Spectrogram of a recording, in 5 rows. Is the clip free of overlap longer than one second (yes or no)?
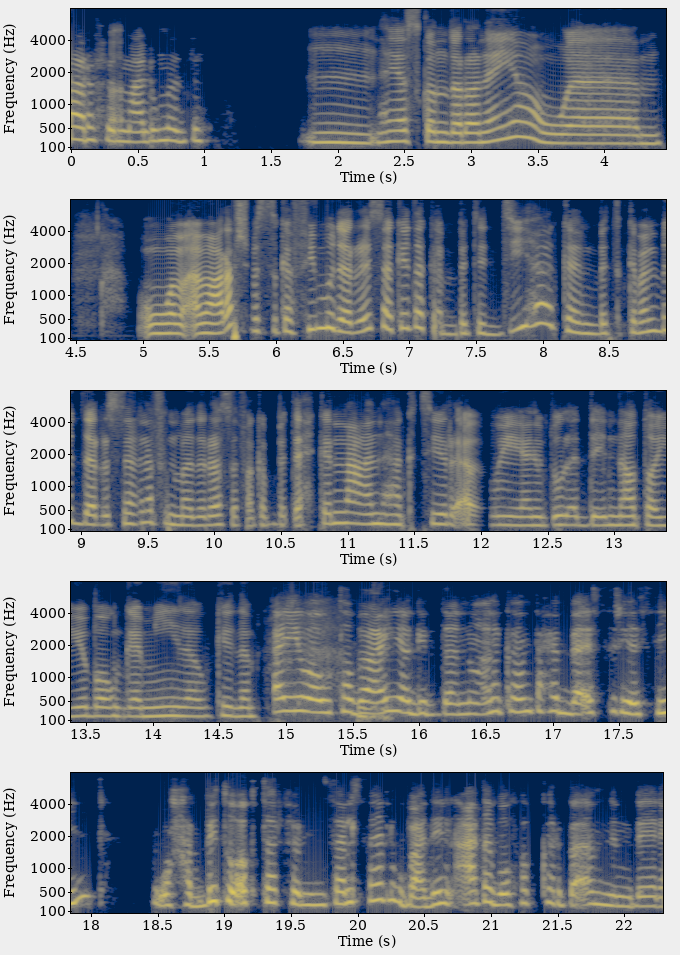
yes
